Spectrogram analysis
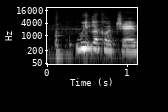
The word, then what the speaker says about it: huitlacoche: Wheat lacoche. That's how it was. That's how I've had it pronounced to me before.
